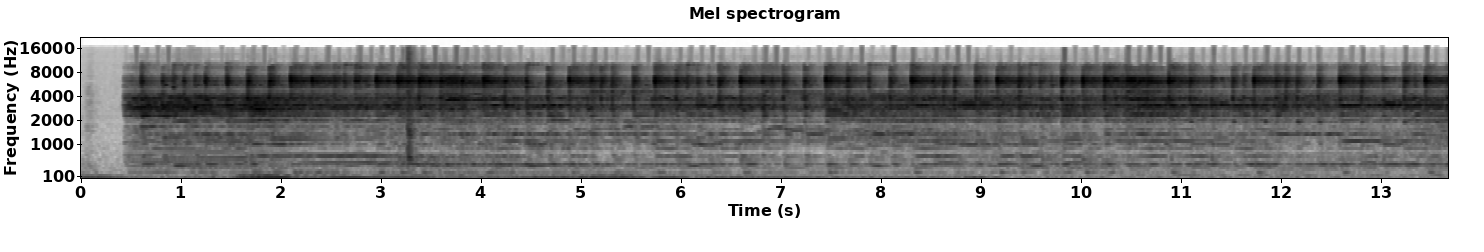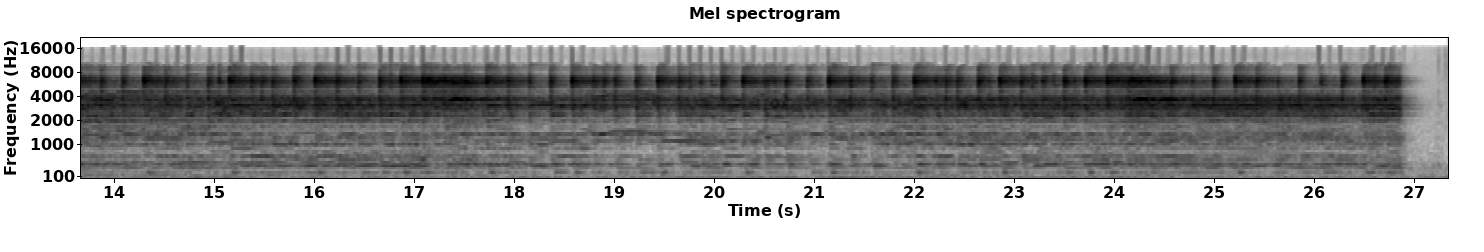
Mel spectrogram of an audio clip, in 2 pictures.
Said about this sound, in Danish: Det er en intro for en eller anden tv-serie. Du er tæt på. Det der, ikke? Det er introen til TV2's NFL-sendinger i 1989.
